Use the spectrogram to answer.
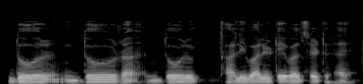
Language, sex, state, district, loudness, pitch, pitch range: Angika, male, Bihar, Samastipur, -26 LUFS, 100 Hz, 95-105 Hz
